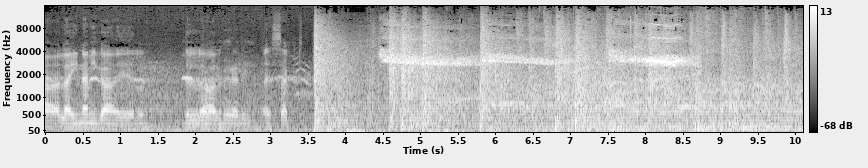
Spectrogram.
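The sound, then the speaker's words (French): Tear gas canisters being fired at protesters at a street protest: someone talks briefly, then several sharp, loud bangs ring out over a steady roar of crowd and crackling noise, with a high whistling tone. “C'est là que commence la bataille. Ils commencent à réprimer, à tirer des lacrymogènes.”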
